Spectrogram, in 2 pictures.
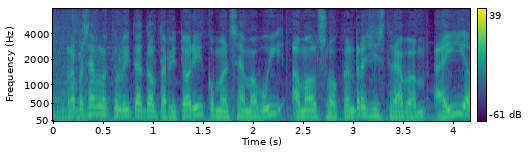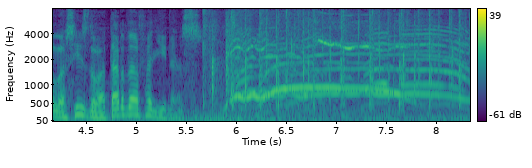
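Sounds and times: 
speech: 0.1 - 5.9
applause: 5.5 - 8.3.

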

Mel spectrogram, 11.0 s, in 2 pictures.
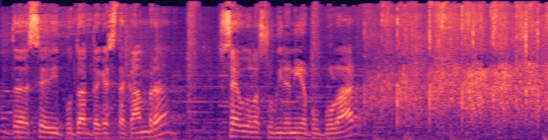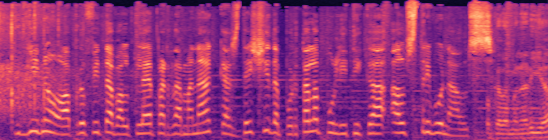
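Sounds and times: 
speech: 0.1 - 4.1, 5.6 - 10.9
applause in parliament chamber: 3.6 - 6.1.

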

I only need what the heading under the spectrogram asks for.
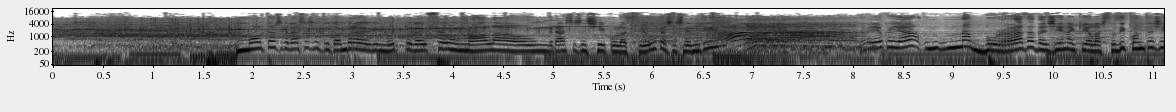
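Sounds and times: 
loud applause and cheering from a choir: 0.0 - 8.0
speech: 1.8 - 11.1.

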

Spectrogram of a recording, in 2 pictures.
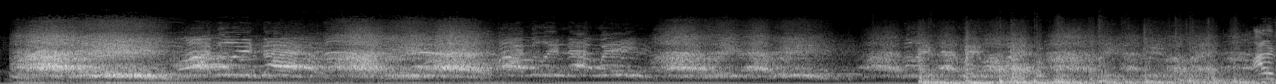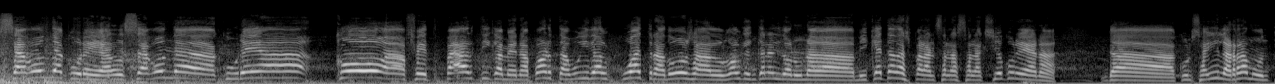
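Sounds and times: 
football fans chanting in unison: 0.0 - 13.7
speech: 13.8 - 25.4.

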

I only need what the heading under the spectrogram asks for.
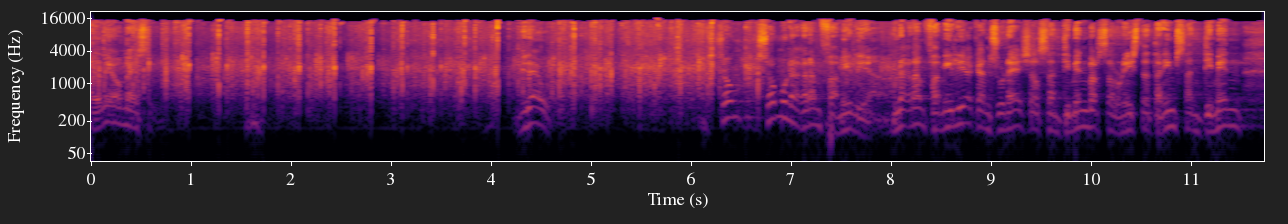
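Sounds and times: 
applause for Leo Messi: 0.0 - 8.8
speech: 0.3 - 0.8, 4.3 - 4.8, 6.3 - 11.7.

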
